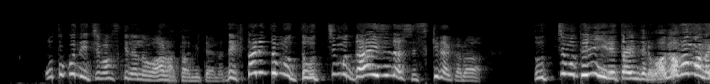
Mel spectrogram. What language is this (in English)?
Japanese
